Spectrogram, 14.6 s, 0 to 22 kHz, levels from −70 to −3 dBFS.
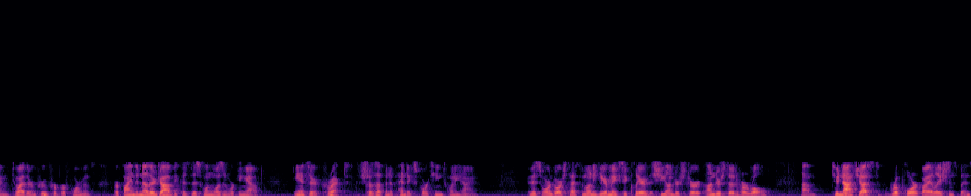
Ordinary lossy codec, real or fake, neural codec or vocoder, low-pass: AAC, 16 kbps; real; none; 7.2 kHz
